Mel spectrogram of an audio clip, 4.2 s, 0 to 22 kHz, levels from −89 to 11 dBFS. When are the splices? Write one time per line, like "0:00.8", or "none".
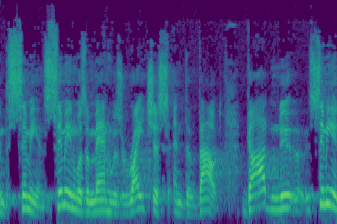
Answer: none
